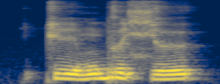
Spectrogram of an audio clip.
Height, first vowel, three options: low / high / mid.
high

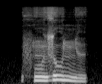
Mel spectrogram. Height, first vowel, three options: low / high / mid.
high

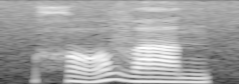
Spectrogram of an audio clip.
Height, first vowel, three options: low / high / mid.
mid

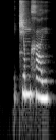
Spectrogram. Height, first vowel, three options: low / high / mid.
mid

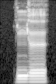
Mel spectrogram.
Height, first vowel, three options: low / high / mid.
mid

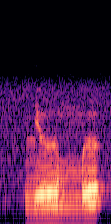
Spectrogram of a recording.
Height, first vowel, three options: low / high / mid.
high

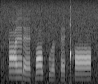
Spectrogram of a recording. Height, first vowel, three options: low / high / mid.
mid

